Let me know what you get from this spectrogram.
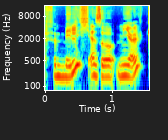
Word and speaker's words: Mjölk: Und ich äh, mache mich mal darüber so ein bisschen lustig, sage ich mal in Anführungszeichen, weil ich das mit Absicht eigentlich immer falsch ausspreche. Ich sage mal Mjölk.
